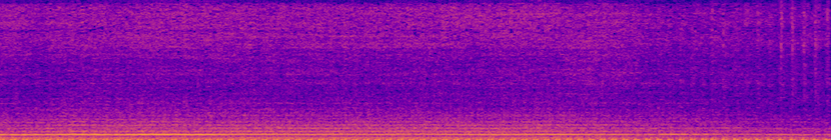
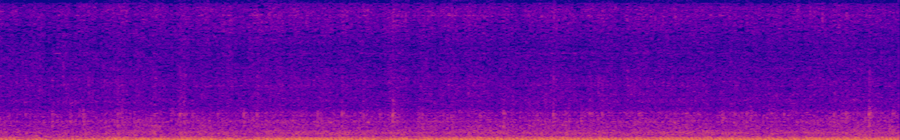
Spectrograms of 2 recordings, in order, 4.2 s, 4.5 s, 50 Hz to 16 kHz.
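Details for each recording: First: Gas-engine mini machine on a cold, snowy day, choke off and warming up: a steady mid-pitched hydraulic-pump whir over the idle putter while unused. It quiets when the hydraulics are used; the owner suspects the cold, cause unconfirmed. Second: Kymron XH20D 3500 lb mini excavator with Yanmar diesel, cold snowy day, started after warming the glow plugs: steady, even low-rumble idle right after cold start, no misses or knocks, burping some smoke; normal idle.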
